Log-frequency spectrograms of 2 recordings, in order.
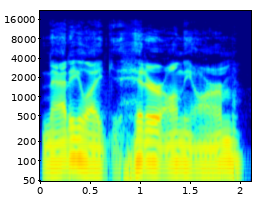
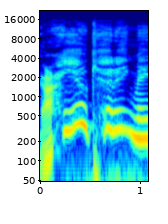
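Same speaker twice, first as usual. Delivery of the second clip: very high, squealy outburst. Recapping a wrestling match, quoting Carmella in her high squealy voice. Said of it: "in her high voice, squealy voice".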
